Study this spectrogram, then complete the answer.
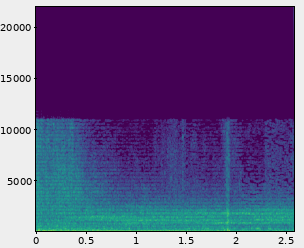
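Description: A single booming Bombarda spell blast from Hogwarts Legacy, played on PS5, cracks once midway through a dense, steady game ambience that fills the whole stretch.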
